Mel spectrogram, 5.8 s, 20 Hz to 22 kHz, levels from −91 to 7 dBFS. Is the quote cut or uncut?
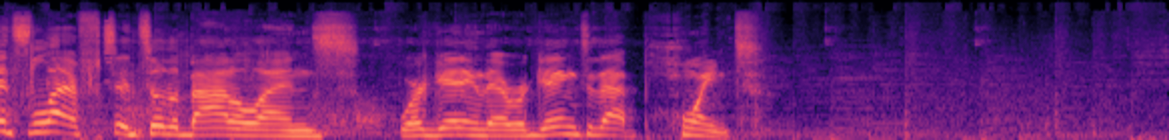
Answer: uncut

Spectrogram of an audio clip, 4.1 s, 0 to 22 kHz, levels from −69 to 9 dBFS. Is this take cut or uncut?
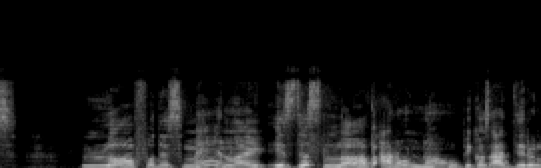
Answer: uncut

